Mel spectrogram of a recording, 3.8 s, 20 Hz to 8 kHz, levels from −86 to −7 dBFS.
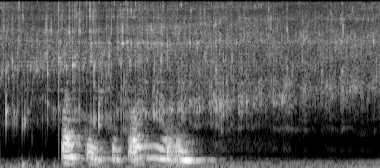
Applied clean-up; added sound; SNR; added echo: none; Liquid; 8 dB; reverberation time 0.4 s.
